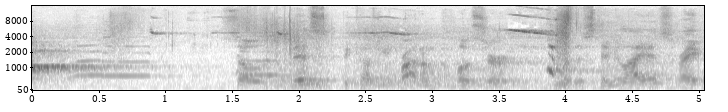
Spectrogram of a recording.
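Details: Finnegan, an extremely vocal feral husky, protests during heel training in Chicago, disagreeing with the behavior being taught. A wavering whine slides down in pitch, then gives way to a run of throaty, talk-like yowls.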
